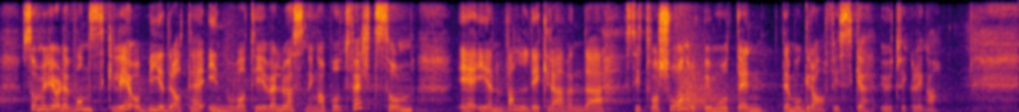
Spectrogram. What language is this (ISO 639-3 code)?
nor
